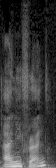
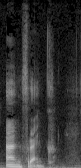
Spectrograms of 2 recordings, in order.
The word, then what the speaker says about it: Anne Frank: who was anne frank some people pronounce this at annie frank but not like that so better to pronounce it anne frank so written by louise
